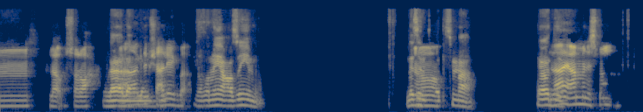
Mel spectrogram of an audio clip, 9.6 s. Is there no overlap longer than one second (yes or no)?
no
